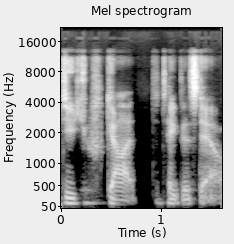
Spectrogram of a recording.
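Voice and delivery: breathy, begging, pleading whisper. Retelling asking a friend to take a video down: retelling own begging. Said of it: "And so I'm begging Moses".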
